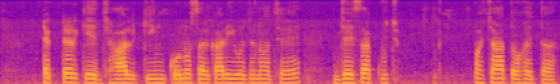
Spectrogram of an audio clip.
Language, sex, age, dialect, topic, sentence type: Maithili, male, 46-50, Angika, agriculture, question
